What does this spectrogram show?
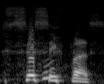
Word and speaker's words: Sisyphus: Oh, I just pronounced it right. Sisyphus.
